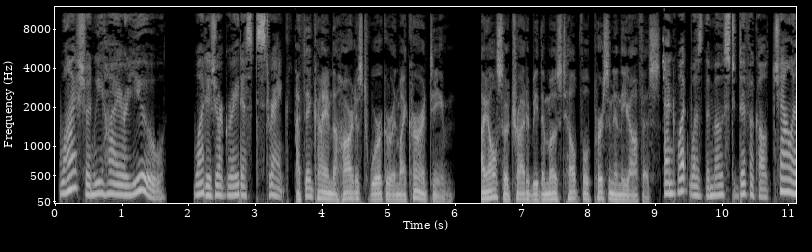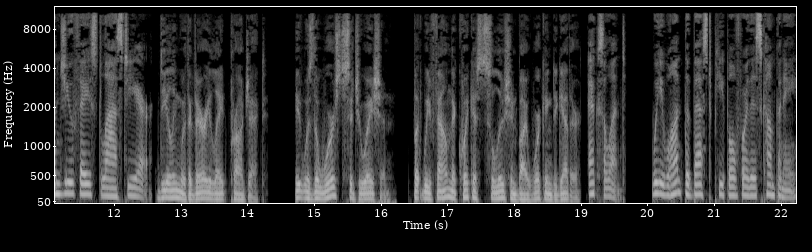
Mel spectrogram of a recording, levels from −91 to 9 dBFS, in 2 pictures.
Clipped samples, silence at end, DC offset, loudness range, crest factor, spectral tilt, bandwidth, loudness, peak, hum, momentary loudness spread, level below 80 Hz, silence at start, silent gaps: under 0.1%; 0 s; under 0.1%; 2 LU; 18 dB; -4.5 dB/octave; 12 kHz; -23 LUFS; -6 dBFS; none; 6 LU; -48 dBFS; 0.05 s; 1.68-2.05 s, 6.01-6.38 s, 14.33-14.70 s, 19.70-20.06 s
